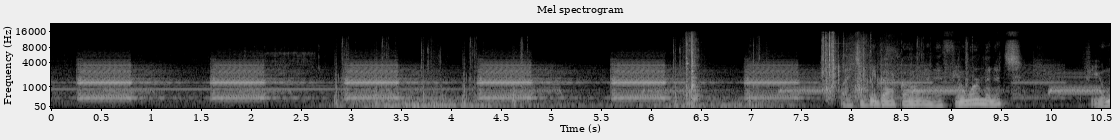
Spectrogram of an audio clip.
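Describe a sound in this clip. Footsteps thud on a hard metal floor.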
